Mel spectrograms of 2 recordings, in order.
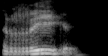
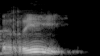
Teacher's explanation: So it's really important you take a close E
